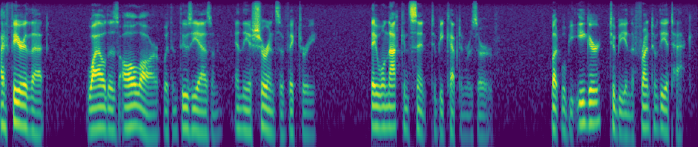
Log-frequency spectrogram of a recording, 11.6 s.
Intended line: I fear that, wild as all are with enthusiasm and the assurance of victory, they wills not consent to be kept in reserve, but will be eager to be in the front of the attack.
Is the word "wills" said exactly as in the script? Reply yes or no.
no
